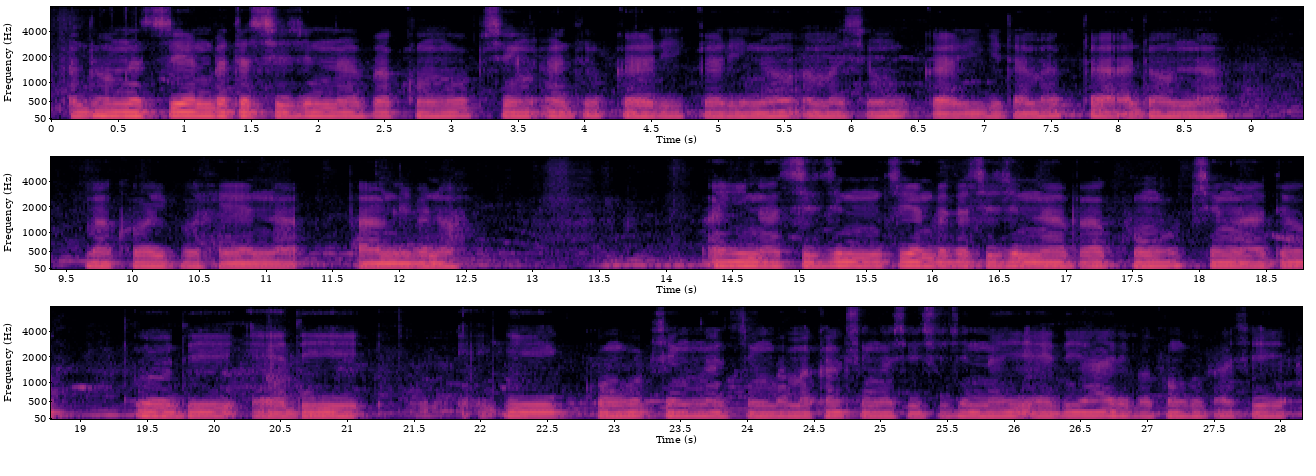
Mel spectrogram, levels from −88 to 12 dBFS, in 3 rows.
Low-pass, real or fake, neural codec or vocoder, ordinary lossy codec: none; real; none; none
